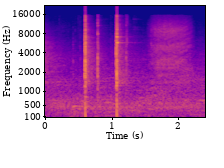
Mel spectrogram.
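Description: Sharp clicks and clacks of a Standard Manufacturing DP-12 pump shotgun being handled and turned over: three quick knocks in the first half, then a short hiss near the end.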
